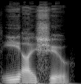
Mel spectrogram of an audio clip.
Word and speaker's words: Exu: corporeal form through which an exude pronounced eishu called SCU said to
